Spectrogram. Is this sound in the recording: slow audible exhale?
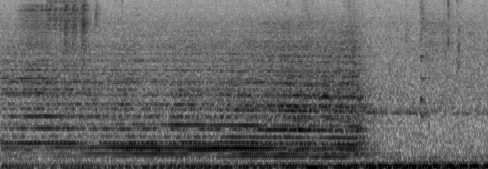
no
